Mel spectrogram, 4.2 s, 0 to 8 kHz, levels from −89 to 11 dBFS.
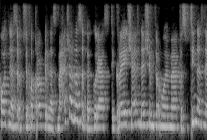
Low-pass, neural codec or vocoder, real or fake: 7.2 kHz; codec, 16 kHz in and 24 kHz out, 1 kbps, XY-Tokenizer; fake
